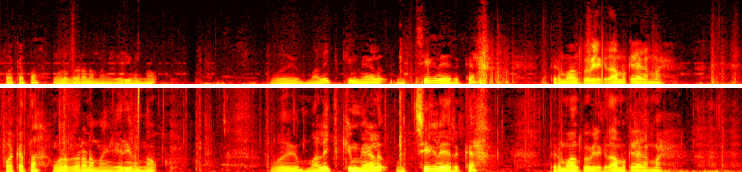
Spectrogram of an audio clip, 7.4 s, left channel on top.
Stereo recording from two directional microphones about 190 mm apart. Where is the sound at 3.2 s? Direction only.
30° right (ahead or behind).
